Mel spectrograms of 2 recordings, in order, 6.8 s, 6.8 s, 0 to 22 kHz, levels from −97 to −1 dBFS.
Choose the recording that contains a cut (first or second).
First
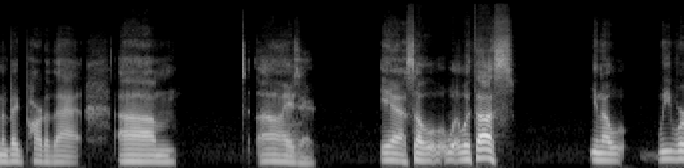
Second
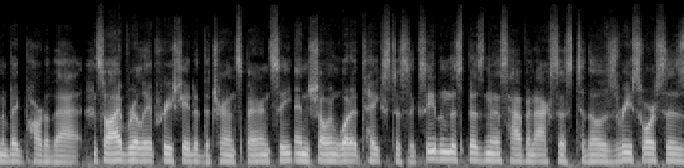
second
